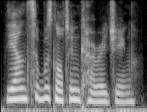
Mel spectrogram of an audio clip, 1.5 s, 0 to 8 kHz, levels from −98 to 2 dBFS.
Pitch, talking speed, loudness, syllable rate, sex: 215 Hz, 205 wpm, -17 LUFS, 6.6 syllables/s, female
